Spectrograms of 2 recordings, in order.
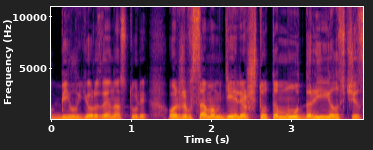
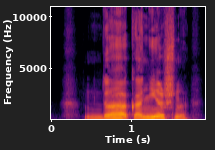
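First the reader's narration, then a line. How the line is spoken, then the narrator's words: Miserable mumble. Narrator (Russian): с несчастным видом промямлил Билл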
